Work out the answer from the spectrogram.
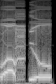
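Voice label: ROBVOX, robot voice; E-Lab; X Static Goldmine 1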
